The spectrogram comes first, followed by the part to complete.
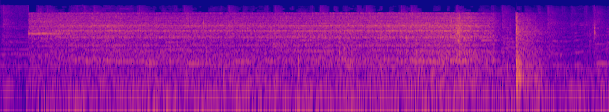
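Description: Small electric food chopper motor running steadily for about five seconds as it blends ingredients, then switching off, followed by a single sharp click.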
